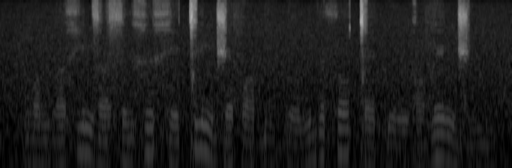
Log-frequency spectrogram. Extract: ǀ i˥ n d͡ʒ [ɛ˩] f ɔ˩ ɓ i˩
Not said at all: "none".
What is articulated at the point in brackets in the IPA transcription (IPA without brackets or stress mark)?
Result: ɛ˩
